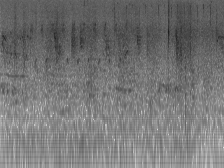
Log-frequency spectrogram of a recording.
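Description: Small birds chirping: many short, scattered chirps over a steady background hiss.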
